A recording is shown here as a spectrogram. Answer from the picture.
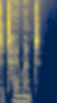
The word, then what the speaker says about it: atonement: We believe one final shift is called for in our thinking about atonement. Oh, that we still pronounced atonement as it would have been heard in William Tyndale's pronunciation, at-one-ment.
